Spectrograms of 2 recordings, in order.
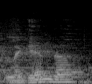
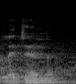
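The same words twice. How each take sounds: First: The g is said as a hard g. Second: The g is said as a soft g. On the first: The speaker calls it right. "I think it's a hard G" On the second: The speaker calls it wrong. "not Legenda"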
